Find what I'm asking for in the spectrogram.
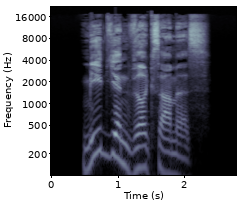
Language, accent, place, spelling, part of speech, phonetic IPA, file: German, Germany, Berlin, medienwirksames, adjective, [ˈmeːdi̯ənˌvɪʁkzaːməs], De-medienwirksames.ogg
- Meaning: strong/mixed nominative/accusative neuter singular of medienwirksam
